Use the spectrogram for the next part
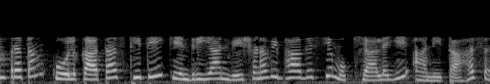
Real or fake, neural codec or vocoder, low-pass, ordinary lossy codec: real; none; 3.6 kHz; none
